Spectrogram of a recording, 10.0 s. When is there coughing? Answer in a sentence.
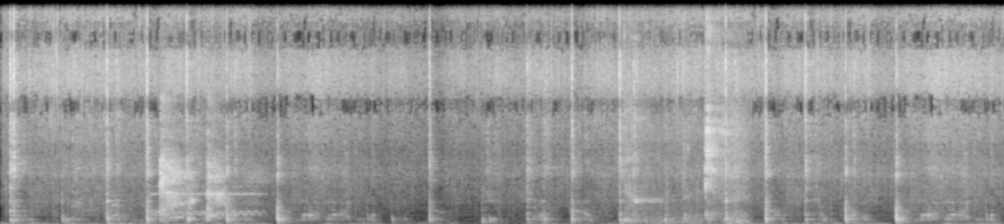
You can hear the coughing from 1.1 to 2.5 s and from 6.2 to 7.5 s.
